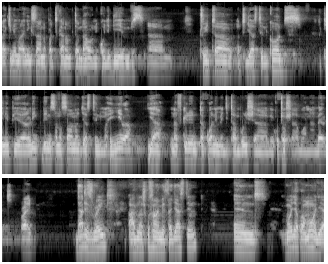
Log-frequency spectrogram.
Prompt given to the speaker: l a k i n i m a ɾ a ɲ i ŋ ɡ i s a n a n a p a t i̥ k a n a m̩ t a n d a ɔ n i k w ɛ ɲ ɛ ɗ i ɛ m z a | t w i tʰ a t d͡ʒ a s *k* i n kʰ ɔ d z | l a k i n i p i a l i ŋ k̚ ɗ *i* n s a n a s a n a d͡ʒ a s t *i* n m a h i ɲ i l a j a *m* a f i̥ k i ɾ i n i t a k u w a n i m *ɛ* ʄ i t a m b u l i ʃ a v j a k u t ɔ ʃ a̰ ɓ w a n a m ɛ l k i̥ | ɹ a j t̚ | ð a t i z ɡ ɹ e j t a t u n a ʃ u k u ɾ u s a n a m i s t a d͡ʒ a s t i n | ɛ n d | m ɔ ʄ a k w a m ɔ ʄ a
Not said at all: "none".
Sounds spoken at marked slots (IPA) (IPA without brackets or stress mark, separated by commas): t, i, i, n, ɛ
